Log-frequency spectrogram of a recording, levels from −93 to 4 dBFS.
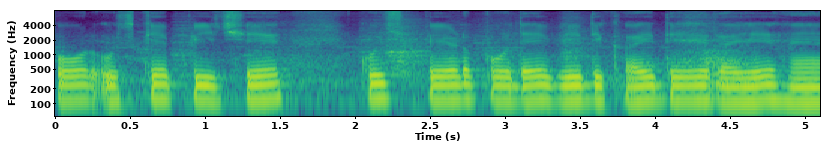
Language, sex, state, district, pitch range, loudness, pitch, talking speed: Hindi, male, Uttar Pradesh, Shamli, 115-125 Hz, -12 LUFS, 120 Hz, 130 wpm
